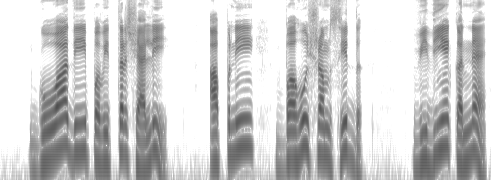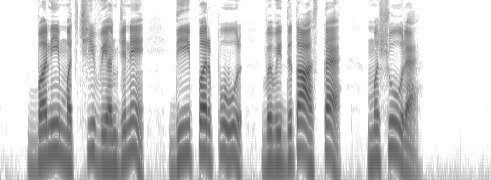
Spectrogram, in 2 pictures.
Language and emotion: Dogri, neutral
